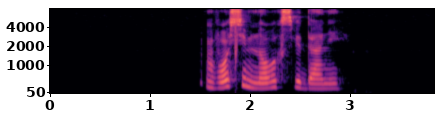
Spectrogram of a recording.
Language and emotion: Russian, neutral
